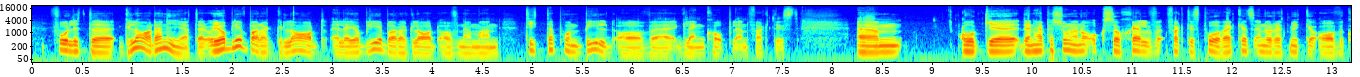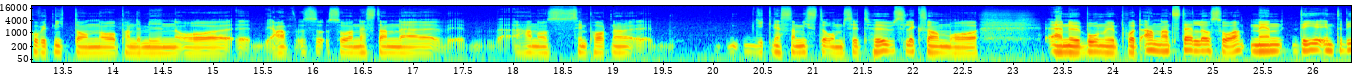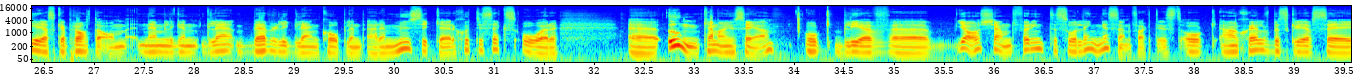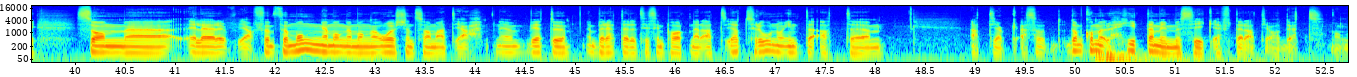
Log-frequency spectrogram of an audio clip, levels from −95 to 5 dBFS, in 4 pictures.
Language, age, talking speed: Swedish, 20-39, 175 wpm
